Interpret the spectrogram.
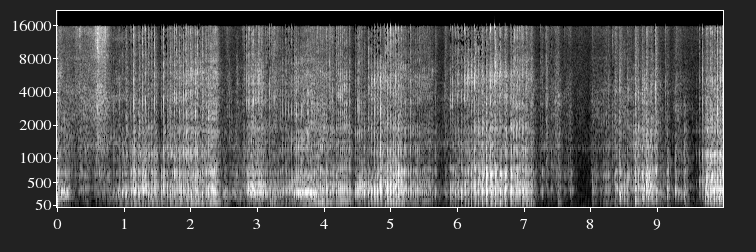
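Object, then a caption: Cardboard box. A hollow red cardboard box is gripped and squeezed by both hands while upright, then laid flat, giving squeaky gripping and rubbing sounds. The squeaks and scrapes are mid-pitched, with little deep bass or bright top, and come in continuous swells broken by brief quiet pauses.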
